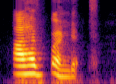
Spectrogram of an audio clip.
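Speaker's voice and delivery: plain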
